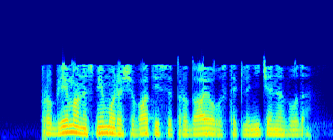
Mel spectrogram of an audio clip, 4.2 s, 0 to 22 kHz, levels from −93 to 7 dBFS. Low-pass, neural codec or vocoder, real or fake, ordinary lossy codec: 10.8 kHz; codec, 24 kHz, 0.9 kbps, WavTokenizer, large speech release; fake; AAC, 16 kbps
